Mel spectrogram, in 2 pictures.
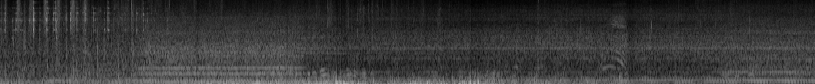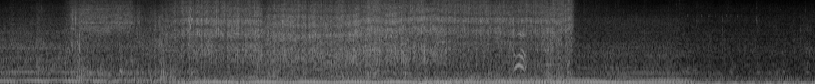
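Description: A vehicle engine running steadily, with outdoor voices in the background and a steady hiss through the second half.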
